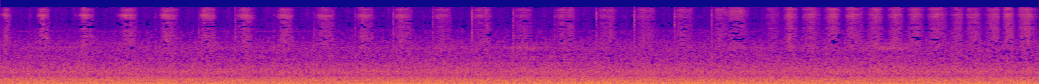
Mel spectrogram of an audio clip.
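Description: Colored pencil scratching on paper in quick repeated shading strokes, about three to four strokes a second.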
